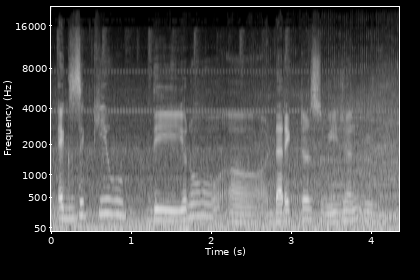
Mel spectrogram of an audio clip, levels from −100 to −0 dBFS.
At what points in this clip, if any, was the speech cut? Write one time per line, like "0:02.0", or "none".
none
